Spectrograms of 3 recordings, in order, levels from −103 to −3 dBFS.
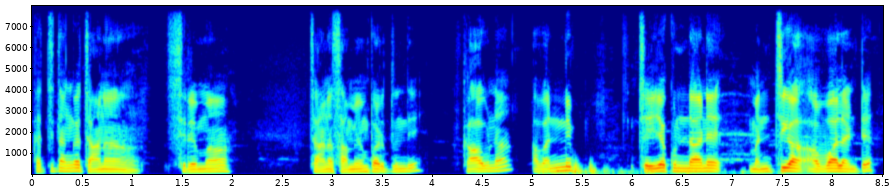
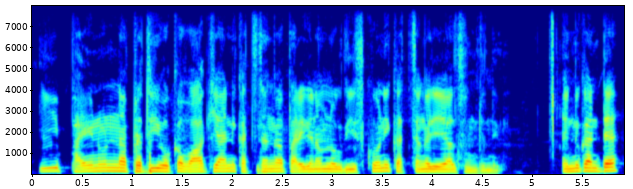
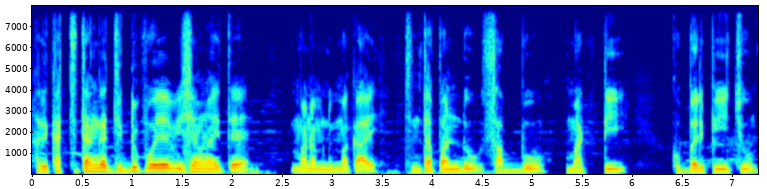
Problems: none marked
